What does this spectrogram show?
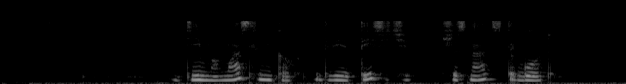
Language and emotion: Russian, neutral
